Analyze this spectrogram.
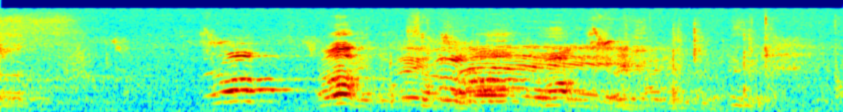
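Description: A young man calls out loudly outdoors, close by.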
